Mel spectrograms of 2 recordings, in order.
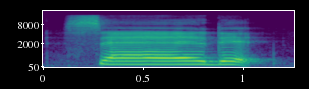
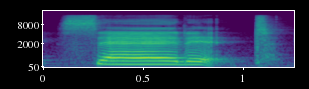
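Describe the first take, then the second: First: The final T is stopped without releasing air. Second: The final T is released with a burst of air. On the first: The speaker calls it right. "So it's going to sound like this. ... My tongue is stopped up here" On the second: The speaker calls it wrong. "I didn't say said it"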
